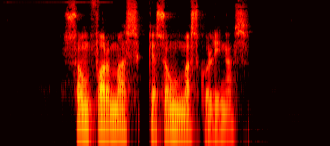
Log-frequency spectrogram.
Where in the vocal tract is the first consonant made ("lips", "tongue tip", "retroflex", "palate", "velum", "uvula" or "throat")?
tongue tip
